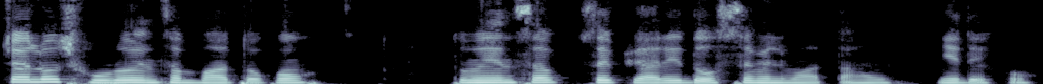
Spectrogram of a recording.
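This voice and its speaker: A woman reading the part of an earnest, caring young man in a storybook novel, speaking in a soft, coaxing way. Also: medium pitch, fairly even intonation, no echo, studio quality, close to an everyday voice.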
